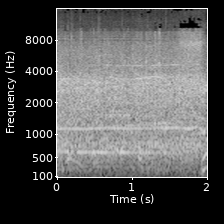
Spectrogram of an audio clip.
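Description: Arena crowd cheering and applauding a home-team basket, a steady wash of noise. One long held tone rides over it and stops near the end.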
